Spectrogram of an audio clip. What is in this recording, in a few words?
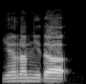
sorry, Korean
